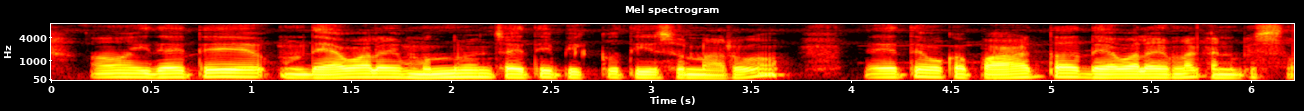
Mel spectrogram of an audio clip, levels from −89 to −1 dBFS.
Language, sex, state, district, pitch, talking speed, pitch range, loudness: Telugu, male, Karnataka, Raichur, 130 Hz, 125 wpm, 120-140 Hz, -16 LUFS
